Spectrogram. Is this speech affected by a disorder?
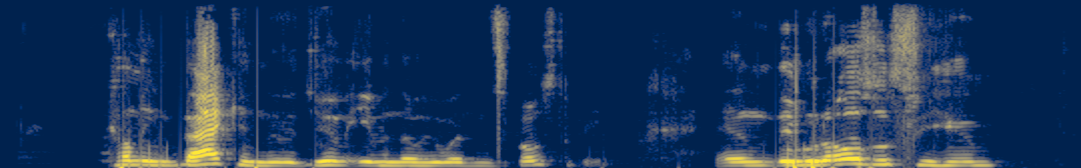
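Yes: cerebral palsy; uses power wheelchair.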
